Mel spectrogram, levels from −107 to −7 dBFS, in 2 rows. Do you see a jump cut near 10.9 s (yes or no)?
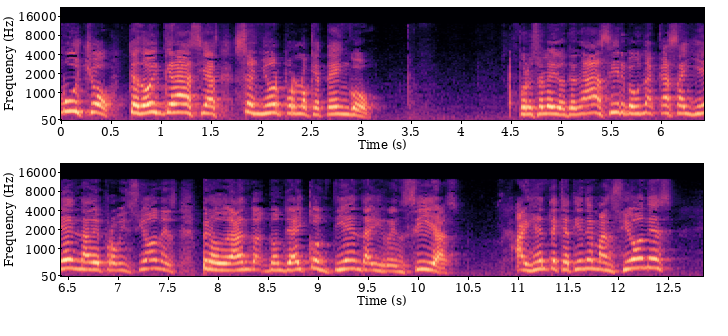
no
